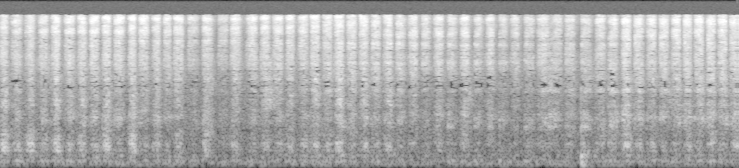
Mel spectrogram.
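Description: A light blue wooden colored pencil rubs over a large area of the wing and body on a paper coloring page, a flat sheet lying on a wooden table. The quiet, bright, scratchy rasp pulses in fast, steady strokes, about four per second, throughout the clip.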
